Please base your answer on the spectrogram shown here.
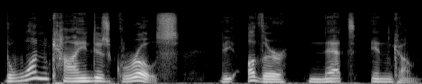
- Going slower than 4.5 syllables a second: Yes, 4.0 syllables/s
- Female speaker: No, male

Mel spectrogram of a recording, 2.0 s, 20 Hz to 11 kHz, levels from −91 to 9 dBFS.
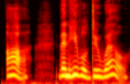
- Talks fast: No, average, 185 wpm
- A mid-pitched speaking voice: No, high, 235 Hz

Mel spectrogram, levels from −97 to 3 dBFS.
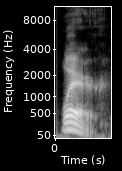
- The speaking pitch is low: Yes, low, 120 Hz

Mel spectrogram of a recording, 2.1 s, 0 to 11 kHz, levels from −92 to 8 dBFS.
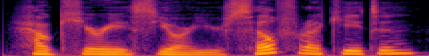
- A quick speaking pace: No, average, 170 wpm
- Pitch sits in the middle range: Yes, medium, 150 Hz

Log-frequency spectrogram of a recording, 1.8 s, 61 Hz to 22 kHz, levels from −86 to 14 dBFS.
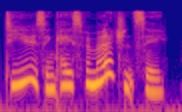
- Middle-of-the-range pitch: No, very high, 255 Hz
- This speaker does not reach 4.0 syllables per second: No, 6.0 syllables/s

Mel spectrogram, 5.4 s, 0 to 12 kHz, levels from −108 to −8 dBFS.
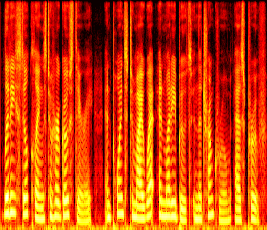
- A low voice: No, high, 190 Hz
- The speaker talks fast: Yes, fast, 235 wpm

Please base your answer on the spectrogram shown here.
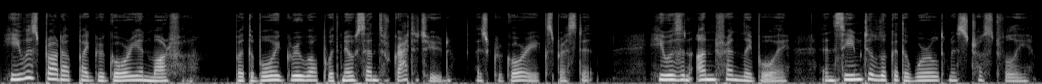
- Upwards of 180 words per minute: Yes, average, 200 wpm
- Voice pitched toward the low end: No, high, 190 Hz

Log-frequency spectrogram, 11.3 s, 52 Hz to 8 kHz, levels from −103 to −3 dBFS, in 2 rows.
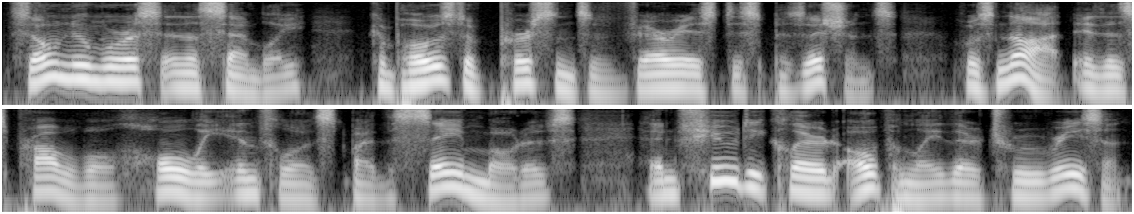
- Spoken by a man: Yes, male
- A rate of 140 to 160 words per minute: Yes, average, 150 wpm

